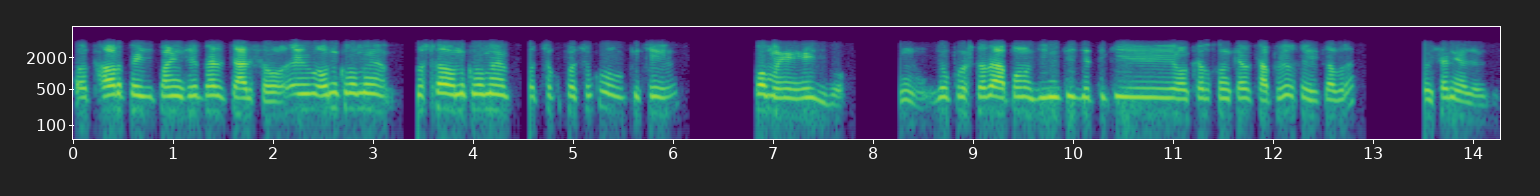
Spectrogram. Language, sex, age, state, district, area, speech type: Odia, male, 60+, Odisha, Jharsuguda, rural, conversation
